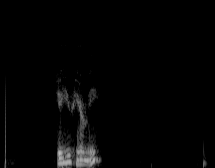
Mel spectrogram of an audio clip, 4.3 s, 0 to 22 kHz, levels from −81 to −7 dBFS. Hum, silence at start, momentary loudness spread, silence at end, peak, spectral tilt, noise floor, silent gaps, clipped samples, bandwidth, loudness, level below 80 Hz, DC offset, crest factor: none; 1.15 s; 5 LU; 0.2 s; -20 dBFS; -10 dB/octave; -87 dBFS; none; under 0.1%; 7.8 kHz; -37 LUFS; -68 dBFS; under 0.1%; 22 dB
